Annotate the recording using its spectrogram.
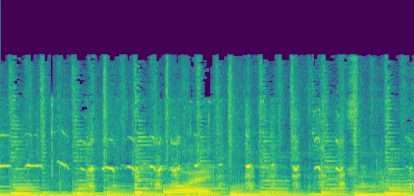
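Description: Ukulele background music with a steady pulse. Over it, a dog gives a squeaky, whining yawn, with high squeaks early on and a pitch-gliding whine about two seconds in.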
